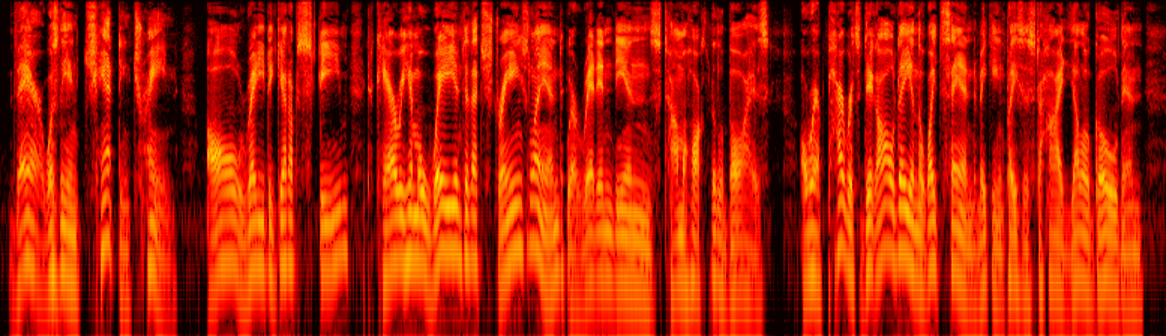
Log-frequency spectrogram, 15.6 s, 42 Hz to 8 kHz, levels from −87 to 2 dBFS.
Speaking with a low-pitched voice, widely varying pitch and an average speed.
Yes: low, 105 Hz; wide, 6.1 semitones; average, 160 wpm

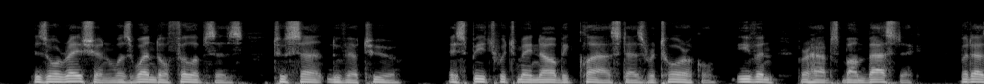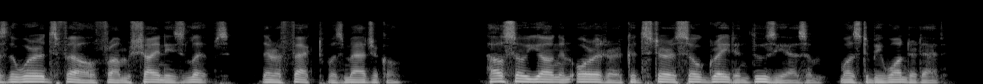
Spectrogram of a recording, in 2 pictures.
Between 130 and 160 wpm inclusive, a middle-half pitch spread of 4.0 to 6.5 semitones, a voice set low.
No: average, 140 wpm; average, 3.3 semitones; low, 105 Hz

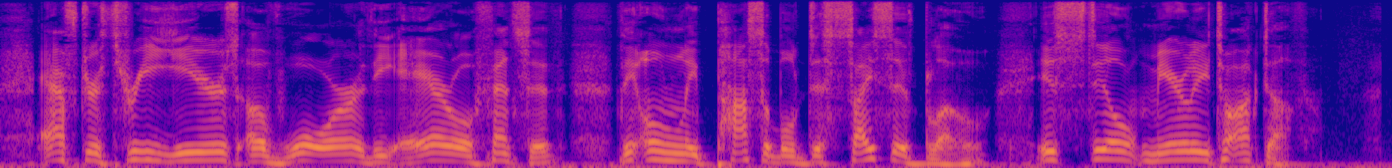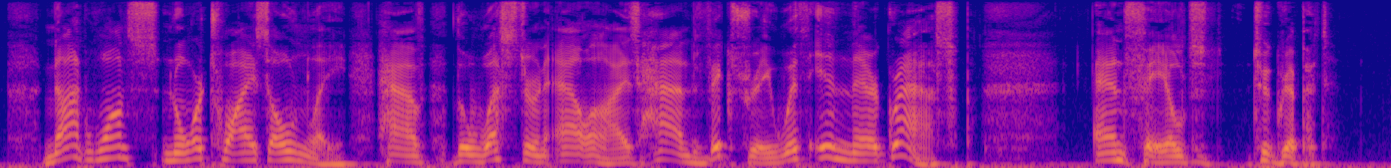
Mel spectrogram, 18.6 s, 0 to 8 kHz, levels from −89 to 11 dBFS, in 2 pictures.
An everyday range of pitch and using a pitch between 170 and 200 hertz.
No: average, 4.8 semitones; low, 130 Hz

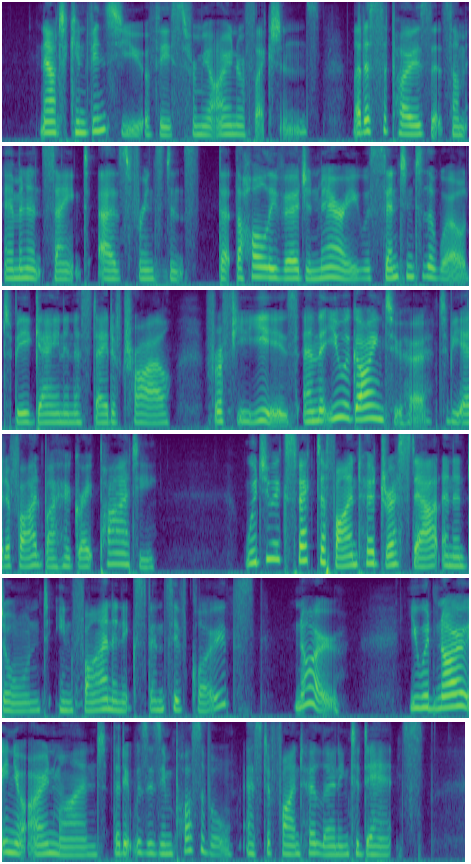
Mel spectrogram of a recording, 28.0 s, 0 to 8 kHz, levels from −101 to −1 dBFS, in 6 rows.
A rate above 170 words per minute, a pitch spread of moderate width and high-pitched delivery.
Yes: average, 195 wpm; average, 3.5 semitones; high, 195 Hz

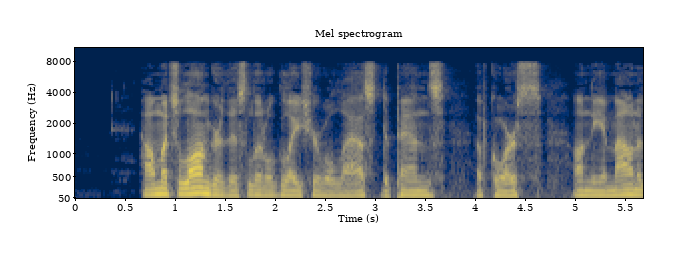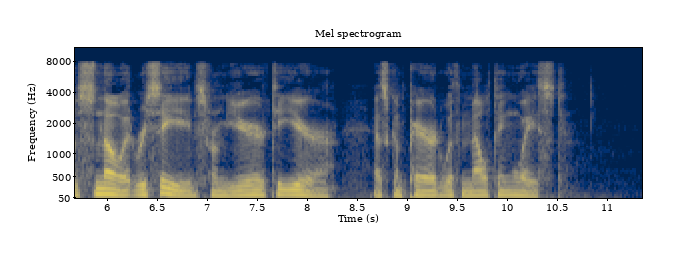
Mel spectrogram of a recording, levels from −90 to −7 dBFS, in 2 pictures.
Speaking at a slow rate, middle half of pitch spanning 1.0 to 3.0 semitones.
No: average, 145 wpm; narrow, 2.5 semitones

